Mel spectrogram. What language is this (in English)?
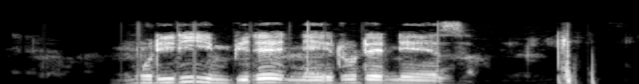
Kinyarwanda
